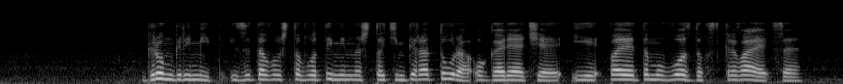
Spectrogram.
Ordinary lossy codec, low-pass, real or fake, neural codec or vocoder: none; 7.2 kHz; fake; codec, 16 kHz in and 24 kHz out, 1 kbps, XY-Tokenizer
